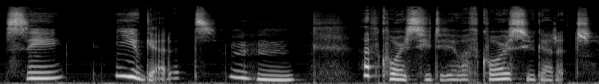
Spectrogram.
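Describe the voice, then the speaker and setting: A woman's voice: a little high, animated. A woman performing an intimate ASMR roleplay as a doting, teasing, possessive vampire mistress, cooing and sometimes slipping into whispers. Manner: slow, cooing, with whispered phrases and drawn-out words.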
